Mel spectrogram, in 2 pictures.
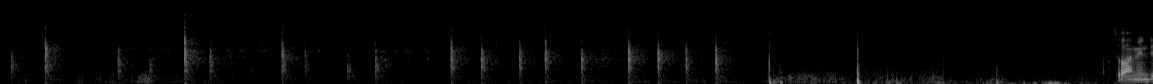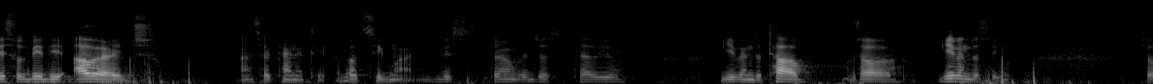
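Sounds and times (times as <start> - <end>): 
writing on a board during a lecture: 0.0 - 7.4
speech: 11.2 - 13.1, 14.1 - 17.9, 18.8 - 21.7.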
